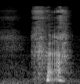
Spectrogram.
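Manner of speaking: breathy short laugh; a quick breathy laugh. Real, not acted. Laugh after the uncle's news.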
